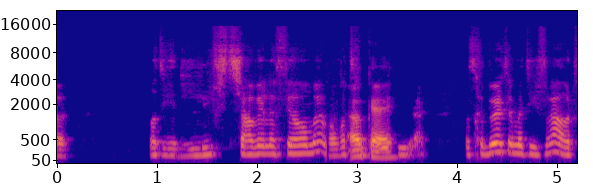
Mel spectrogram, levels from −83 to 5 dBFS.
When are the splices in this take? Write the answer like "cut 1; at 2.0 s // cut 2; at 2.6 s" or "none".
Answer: cut 1; at 2.7 s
